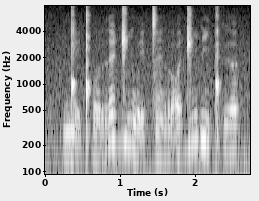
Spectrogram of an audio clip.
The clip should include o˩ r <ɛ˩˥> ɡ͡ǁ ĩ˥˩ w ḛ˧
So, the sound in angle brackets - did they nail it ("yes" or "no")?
no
